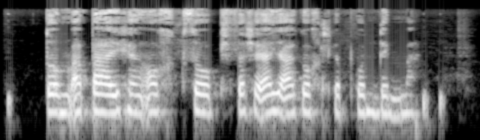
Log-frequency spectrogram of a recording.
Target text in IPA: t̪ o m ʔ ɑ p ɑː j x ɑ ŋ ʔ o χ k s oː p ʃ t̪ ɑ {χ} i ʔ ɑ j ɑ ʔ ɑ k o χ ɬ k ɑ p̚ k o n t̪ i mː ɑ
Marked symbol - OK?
no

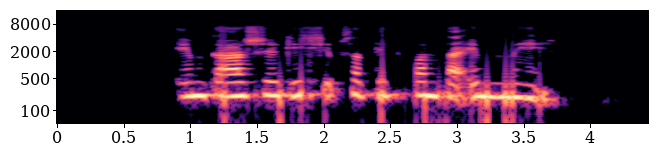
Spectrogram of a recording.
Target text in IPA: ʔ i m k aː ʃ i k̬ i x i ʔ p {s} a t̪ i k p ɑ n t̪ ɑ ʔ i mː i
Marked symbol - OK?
yes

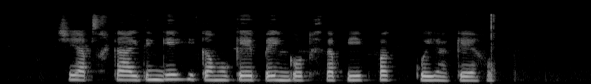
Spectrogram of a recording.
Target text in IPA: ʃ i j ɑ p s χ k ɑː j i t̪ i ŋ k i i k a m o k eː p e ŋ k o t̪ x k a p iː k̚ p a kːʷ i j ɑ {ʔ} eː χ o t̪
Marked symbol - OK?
no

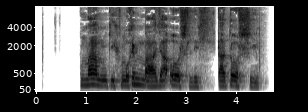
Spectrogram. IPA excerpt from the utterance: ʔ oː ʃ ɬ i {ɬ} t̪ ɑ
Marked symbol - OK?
yes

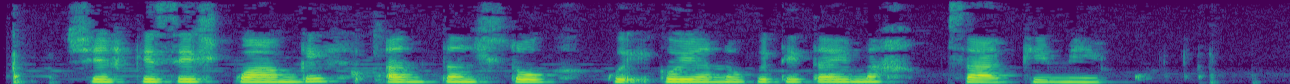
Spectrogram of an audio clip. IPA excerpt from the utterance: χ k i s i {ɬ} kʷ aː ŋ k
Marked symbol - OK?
yes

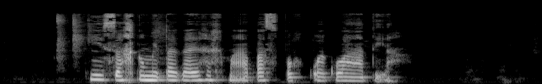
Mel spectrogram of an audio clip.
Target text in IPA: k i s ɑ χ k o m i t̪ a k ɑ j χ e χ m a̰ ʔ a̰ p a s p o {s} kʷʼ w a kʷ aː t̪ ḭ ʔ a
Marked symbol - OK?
no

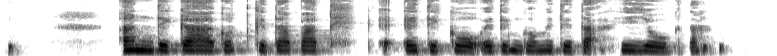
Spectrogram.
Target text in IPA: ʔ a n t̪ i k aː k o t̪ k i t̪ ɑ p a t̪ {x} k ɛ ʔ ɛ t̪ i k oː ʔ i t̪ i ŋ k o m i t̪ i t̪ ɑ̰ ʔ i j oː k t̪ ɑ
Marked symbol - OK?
yes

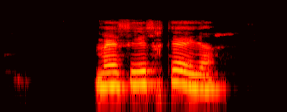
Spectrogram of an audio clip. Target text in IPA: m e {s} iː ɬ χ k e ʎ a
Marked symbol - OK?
yes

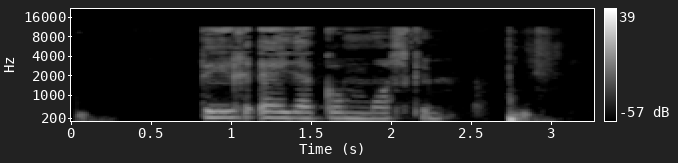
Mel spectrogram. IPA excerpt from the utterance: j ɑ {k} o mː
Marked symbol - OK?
yes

